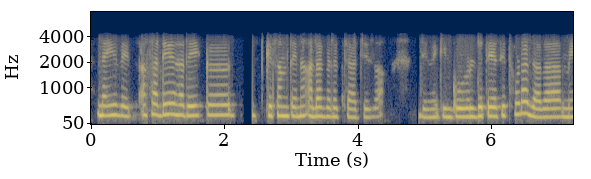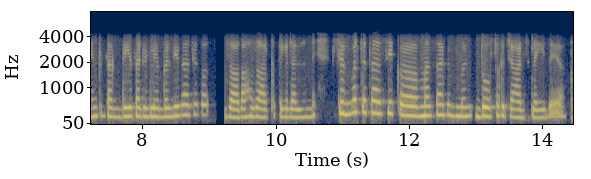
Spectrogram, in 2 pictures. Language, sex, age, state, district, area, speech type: Punjabi, female, 18-30, Punjab, Jalandhar, urban, conversation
